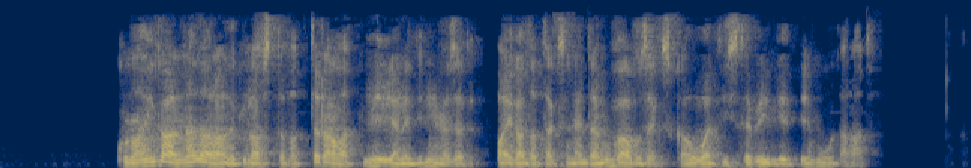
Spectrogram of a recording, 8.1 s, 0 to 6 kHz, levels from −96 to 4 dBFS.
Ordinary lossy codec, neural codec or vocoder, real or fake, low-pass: AAC, 24 kbps; codec, 16 kHz, 8 kbps, FunCodec, trained on LibriTTS, 25 frames a second; fake; 5.4 kHz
